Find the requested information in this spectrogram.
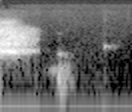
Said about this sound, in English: The hell was that? That was my cat scratching at the door.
